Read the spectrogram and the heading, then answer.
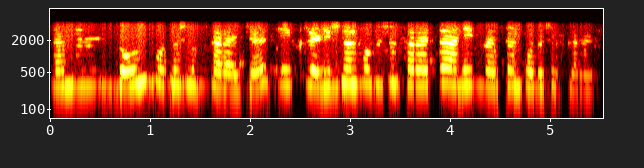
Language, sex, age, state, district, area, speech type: Marathi, female, 18-30, Maharashtra, Mumbai Suburban, urban, conversation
